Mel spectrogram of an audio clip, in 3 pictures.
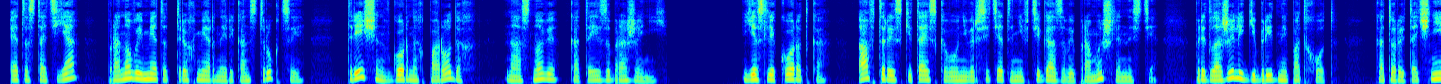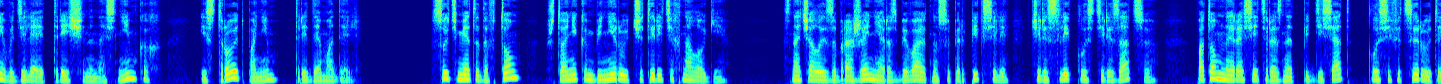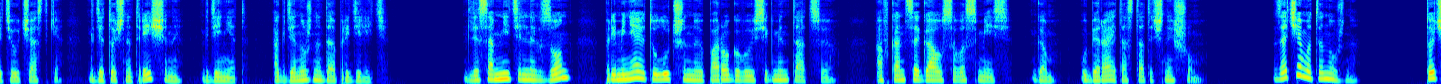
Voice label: speechkit ru ru neutral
